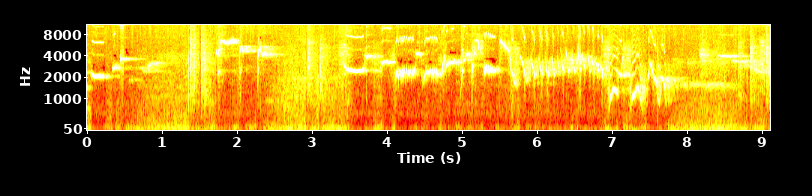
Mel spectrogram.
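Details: White-rumped shama song used as a lure to draw out other birds' singing: loud, varied whistles and rapid trilled phrases, some sweeping up and down, with harsh bursts and low background rumble.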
